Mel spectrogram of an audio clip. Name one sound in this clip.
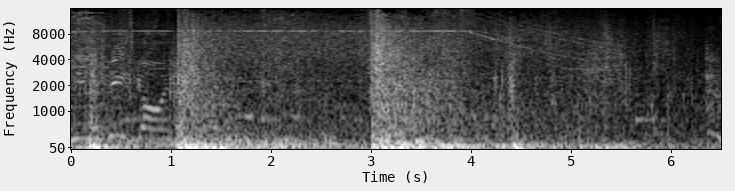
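A gun fires in bursts.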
